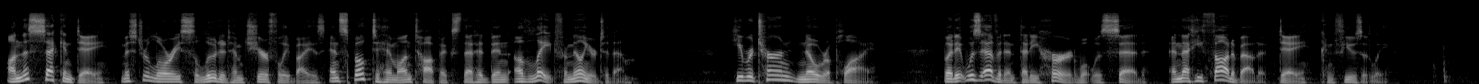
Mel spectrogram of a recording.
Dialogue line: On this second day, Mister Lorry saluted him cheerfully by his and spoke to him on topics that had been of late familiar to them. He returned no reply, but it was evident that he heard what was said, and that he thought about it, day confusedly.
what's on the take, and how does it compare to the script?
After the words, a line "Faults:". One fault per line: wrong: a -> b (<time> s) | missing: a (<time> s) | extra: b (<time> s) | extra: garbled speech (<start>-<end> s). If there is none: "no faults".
On this second day, Mister Lorry saluted him cheerfully by his and spoke to him on topics that had been of late familiar to them. He returned no reply, but it was evident that he heard what was said, and that he thought about it, day confusedly.
Faults:
no faults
